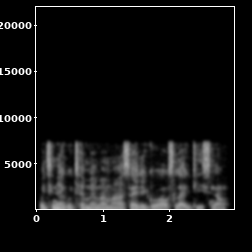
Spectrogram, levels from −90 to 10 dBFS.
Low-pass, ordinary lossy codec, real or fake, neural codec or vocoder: 7.2 kHz; none; real; none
